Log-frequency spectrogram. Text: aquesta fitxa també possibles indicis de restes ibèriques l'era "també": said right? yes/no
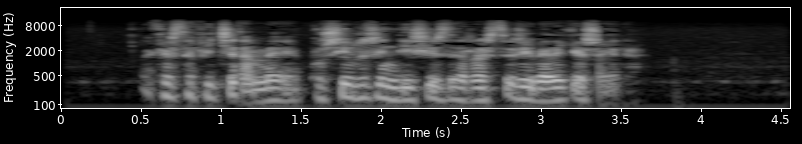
yes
